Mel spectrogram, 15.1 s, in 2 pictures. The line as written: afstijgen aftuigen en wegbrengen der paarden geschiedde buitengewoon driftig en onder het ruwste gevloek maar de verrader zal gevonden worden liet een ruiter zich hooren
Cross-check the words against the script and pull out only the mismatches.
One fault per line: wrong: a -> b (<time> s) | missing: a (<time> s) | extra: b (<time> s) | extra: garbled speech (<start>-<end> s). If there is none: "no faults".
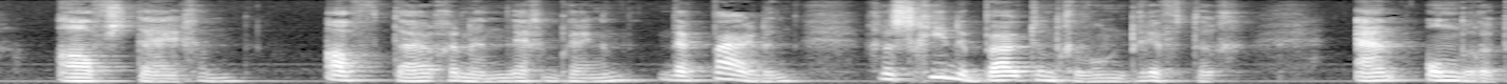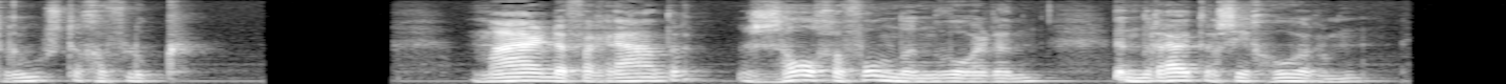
missing: liet (12.8 s)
